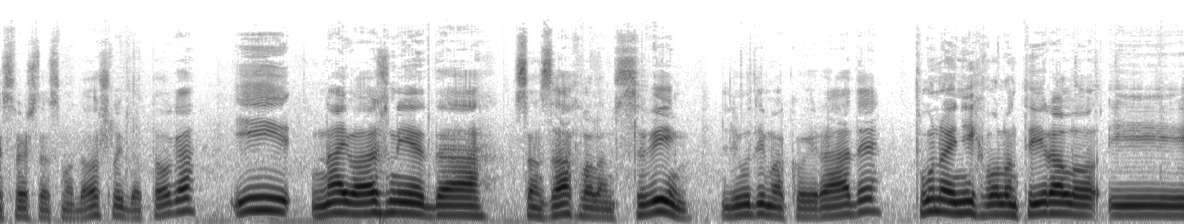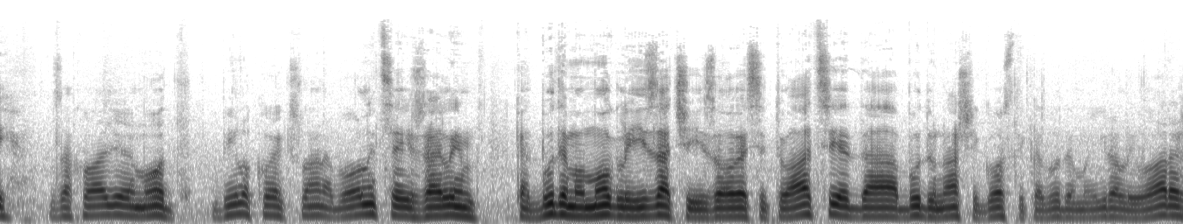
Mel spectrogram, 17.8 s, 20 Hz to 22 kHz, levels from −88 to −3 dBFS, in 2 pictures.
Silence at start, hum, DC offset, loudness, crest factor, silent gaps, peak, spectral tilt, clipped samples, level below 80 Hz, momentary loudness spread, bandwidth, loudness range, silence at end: 0 s; none; under 0.1%; -17 LUFS; 16 dB; none; 0 dBFS; -8 dB/octave; under 0.1%; -50 dBFS; 12 LU; 12.5 kHz; 5 LU; 0 s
